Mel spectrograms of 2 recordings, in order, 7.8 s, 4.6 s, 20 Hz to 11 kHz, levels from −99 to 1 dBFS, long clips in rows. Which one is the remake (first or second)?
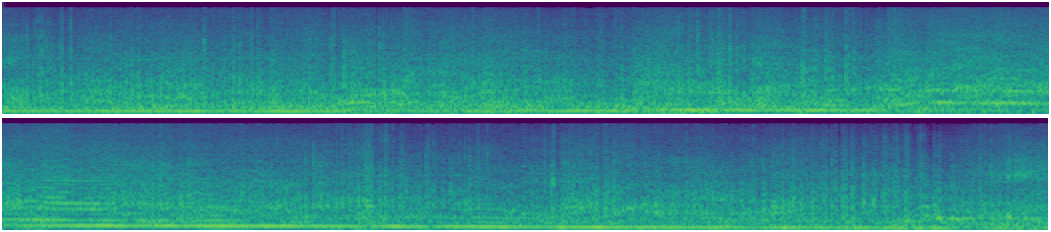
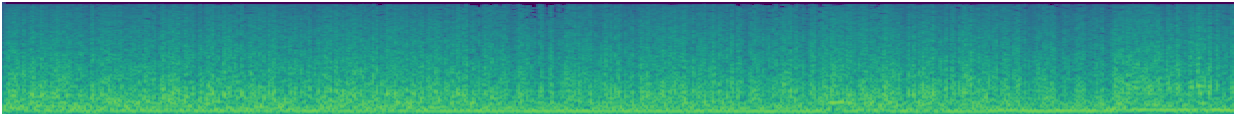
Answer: first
